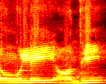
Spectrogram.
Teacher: ऐसे स्वर नाक से बोले जाने के कारण अनुनासिक कहलाते हैं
